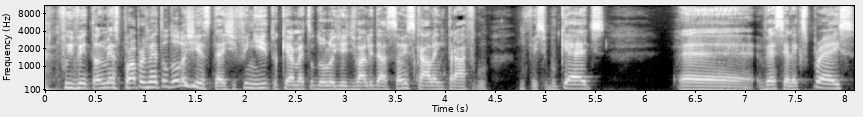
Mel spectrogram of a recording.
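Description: A man uses a normal speaking voice at a fairly quick pace. His intonation is lively. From Bahia, Brazil (Jequié, interior); Bahia, Brazil. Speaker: digital marketing entrepreneur; podcast guest. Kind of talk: casual interview chat. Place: studio. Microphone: studio mic.

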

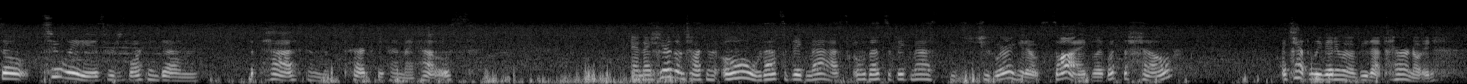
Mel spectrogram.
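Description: A woman speaks at a moderate pace with long, frequent pauses over noticeable background noise. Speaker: garden vlogger. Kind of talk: casual vlog chat. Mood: annoyed, venting. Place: garden. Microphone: phone near.

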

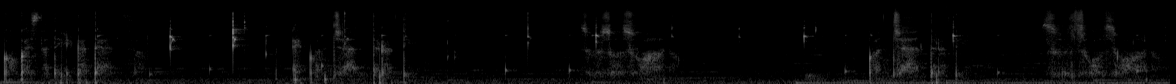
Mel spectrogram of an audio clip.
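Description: A soft-spoken woman whispers with long, frequent pauses. Loud background noise runs underneath. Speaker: ASMR relaxation guide. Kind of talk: soft guided relaxation talk. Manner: soft, slow ASMR near-whisper. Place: home room. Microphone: studio mic.

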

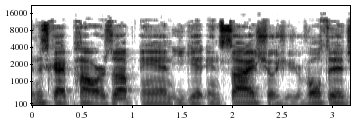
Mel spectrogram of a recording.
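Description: A man races along at a very fast pace while the background stays quiet. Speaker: RC hobby show host. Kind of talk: product demo tutorial. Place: workshop.

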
